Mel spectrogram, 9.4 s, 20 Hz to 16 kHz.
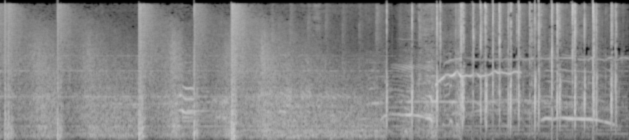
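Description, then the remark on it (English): Fireworks go off on Independence Day night, 1988, in Claremont, Minnesota, with sharp bangs, spaced out at first, then a rapid flurry of cracks and pops with rising whistles, over a steady murmur of voices in the background. “All the fireworks shows were done for the night, and fireworks were all illegal in Minnesota at the time, but there were many in Claremont known to party and potentially cause problems.”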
